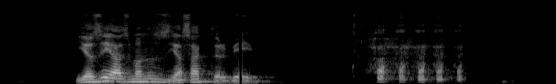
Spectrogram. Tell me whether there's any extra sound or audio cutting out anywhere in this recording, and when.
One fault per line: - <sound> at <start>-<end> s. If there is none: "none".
- dropout at 2.4-2.4 s
- laugh at 3.5-4.7 s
